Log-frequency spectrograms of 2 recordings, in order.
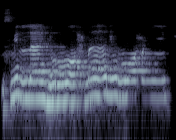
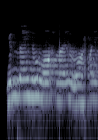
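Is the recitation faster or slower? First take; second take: slower; faster. First: It is recited at a moderately fast tempo. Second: It is recited at a very fast tempo. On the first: "bacaan yang ada temponya lebih cepat" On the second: "Contoh bacaan tadwir mungkin seperti ini. Tadwir itu temponya lebih cepat daripada hadar"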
